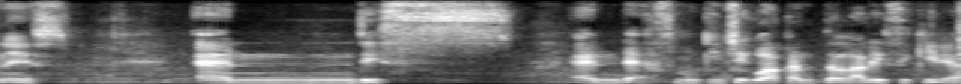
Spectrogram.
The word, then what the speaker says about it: Andes: And tadi cikgu Google, dia punya pronunciation is Andes.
